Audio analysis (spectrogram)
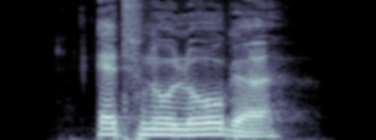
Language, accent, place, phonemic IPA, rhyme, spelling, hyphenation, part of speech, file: German, Germany, Berlin, /ɛtnoˈloːɡə/, -oːɡə, Ethnologe, Eth‧no‧lo‧ge, noun, De-Ethnologe.ogg
- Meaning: ethnologist (male or of unspecified gender)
